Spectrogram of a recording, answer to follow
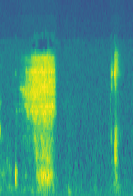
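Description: A faint breath drawn in by the speaker, about half a second long, with a small click near the end.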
